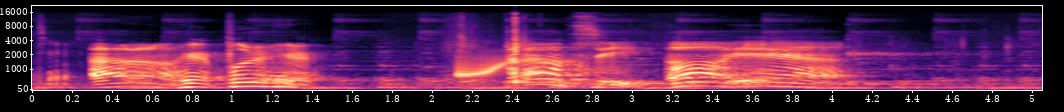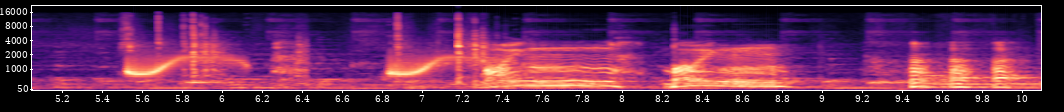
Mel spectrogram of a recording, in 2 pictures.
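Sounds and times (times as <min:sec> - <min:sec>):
cartoon boing: 0:02.2 - 0:02.6, 0:05.5 - 0:06.2, 0:06.8 - 0:07.4.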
